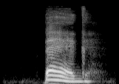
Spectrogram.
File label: "beg", en GB; gcompris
